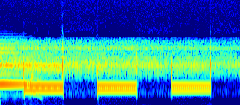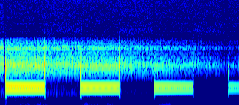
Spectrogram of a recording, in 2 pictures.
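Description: Telephone busy signal: a two-note beep, about half a second on and half a second off, six times, each quieter than the last, over the faint fading tail of the band's last chord.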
